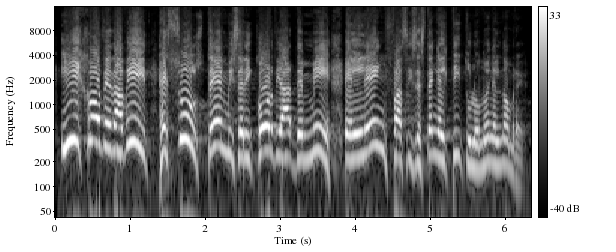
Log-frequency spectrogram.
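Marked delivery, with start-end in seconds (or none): 0.1-3.7 shouting. Retold or imitated. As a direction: shout the title first, then "Jesús". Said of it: "comenzó a gritar y a decir".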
